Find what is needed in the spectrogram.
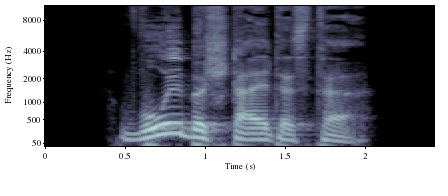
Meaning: inflection of wohlbestallt: 1. strong/mixed nominative/accusative feminine singular superlative degree 2. strong nominative/accusative plural superlative degree
- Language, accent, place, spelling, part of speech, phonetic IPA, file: German, Germany, Berlin, wohlbestallteste, adjective, [ˈvoːlbəˌʃtaltəstə], De-wohlbestallteste.ogg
